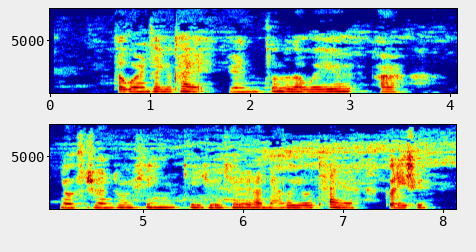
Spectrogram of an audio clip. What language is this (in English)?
Chinese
